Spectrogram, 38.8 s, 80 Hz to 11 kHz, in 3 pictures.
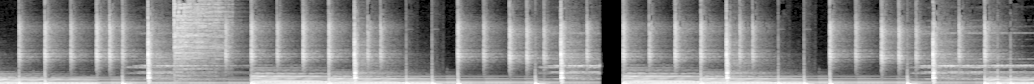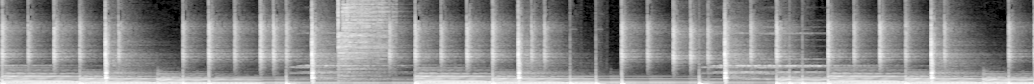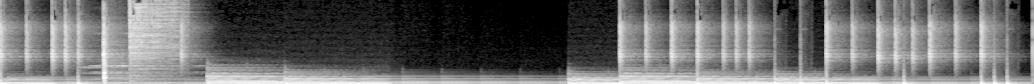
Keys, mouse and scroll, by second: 0.6 scroll down 1, 1.2 scroll up 1, 2.0 scroll up 1, 2.4 middle click, 4.2 scroll down 1, 4.8 scroll up 1, 5.5 scroll up 1, 6.0-6.9 scroll down 1, 8.0 scroll up 1, 8.6 scroll up 1, 9.1 scroll up 1, 9.6 middle click, 11.8 scroll down 1, 14.5 Escape, 15.5-15.9 scroll down 1, 15.9 scroll up 1, 16.6 middle click, 17.9 click, 21.7 click, 22.5-23.7 scroll down 1, 23.7 click, 25.7-26.7 typing, 26.6 scroll down 1, 27.8 click, 28.3 scroll up 1, 29.0 alt+middle click, 30.2 scroll up 1, 30.6 middle click, 31.2 scroll down 1, 32.2 click, 32.8 alt+middle click, 34.7 click, 35.7 scroll down 1, 36.7 click.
